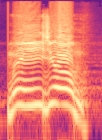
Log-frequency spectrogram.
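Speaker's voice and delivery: high, drawn-out answer; calling back. A narrator's reading. Lyubov answering the young people outside, calling back. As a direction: call back to those waiting.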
